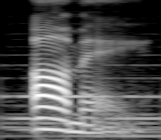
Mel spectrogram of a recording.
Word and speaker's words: amae: Amae. Pronounced ah-mah-eh.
